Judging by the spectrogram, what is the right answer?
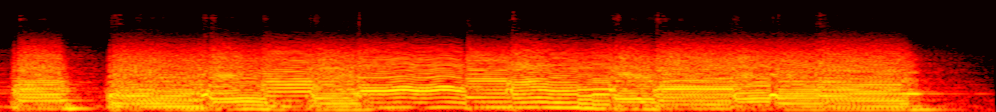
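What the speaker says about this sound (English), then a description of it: "crunch tone is basically a clean sound with a little bit more dirt or distortion on it." An electric guitar with a crunchy, mildly distorted tone plays a short chordal phrase, loud and alone, after one brief opening strum.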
